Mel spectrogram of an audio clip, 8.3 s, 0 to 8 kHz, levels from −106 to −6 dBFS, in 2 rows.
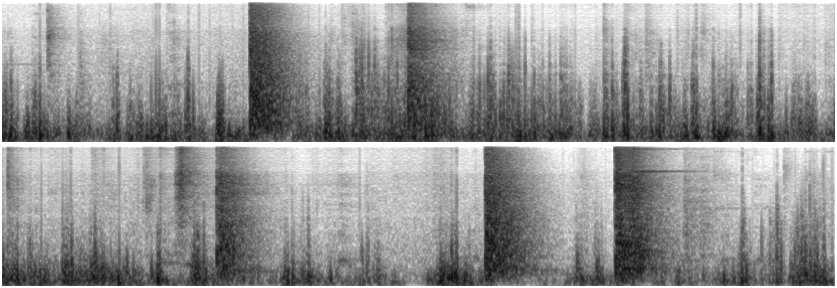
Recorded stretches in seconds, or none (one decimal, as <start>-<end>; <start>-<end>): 0.0-1.8; 6.5-8.3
